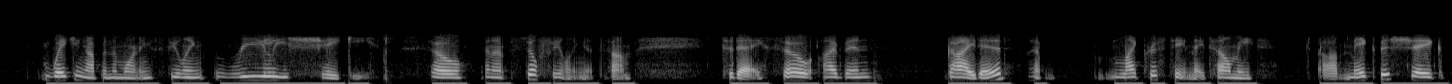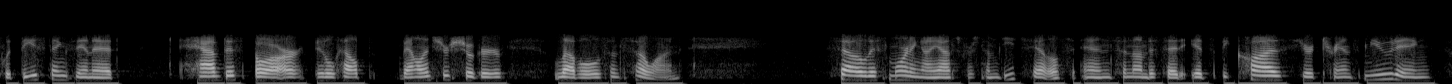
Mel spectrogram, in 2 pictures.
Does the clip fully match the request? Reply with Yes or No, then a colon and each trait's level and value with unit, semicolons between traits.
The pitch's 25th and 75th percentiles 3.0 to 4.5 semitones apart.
Yes: average, 3.7 semitones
